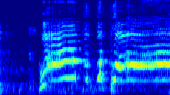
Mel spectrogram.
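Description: A person's voice making a high-pitched, long held, slightly wavering falsetto sound that starts about half a second in.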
